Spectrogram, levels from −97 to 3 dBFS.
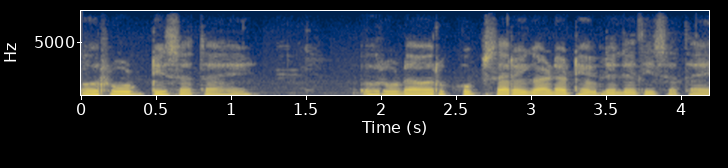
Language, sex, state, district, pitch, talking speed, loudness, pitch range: Marathi, male, Maharashtra, Pune, 130 Hz, 145 wpm, -16 LUFS, 125-135 Hz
